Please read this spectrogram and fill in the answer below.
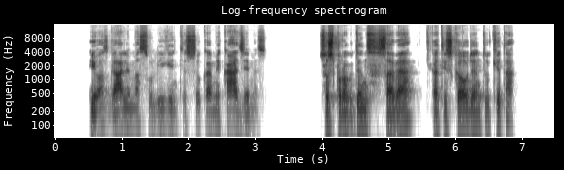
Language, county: Lithuanian, Kaunas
